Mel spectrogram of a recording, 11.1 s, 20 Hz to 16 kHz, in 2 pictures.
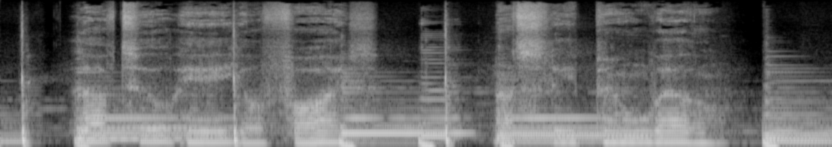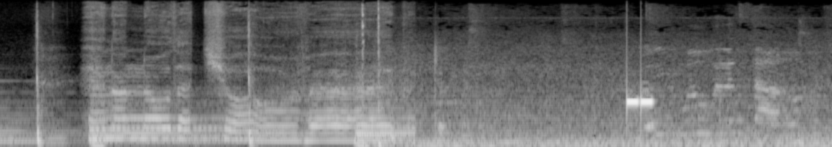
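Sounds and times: short electronic beep: 0:09.7 - 0:09.9.

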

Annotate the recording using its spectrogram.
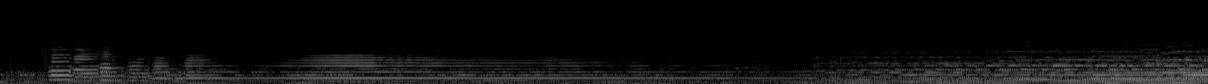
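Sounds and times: horn line sustained chord: 0:00.5 - 0:12.0.

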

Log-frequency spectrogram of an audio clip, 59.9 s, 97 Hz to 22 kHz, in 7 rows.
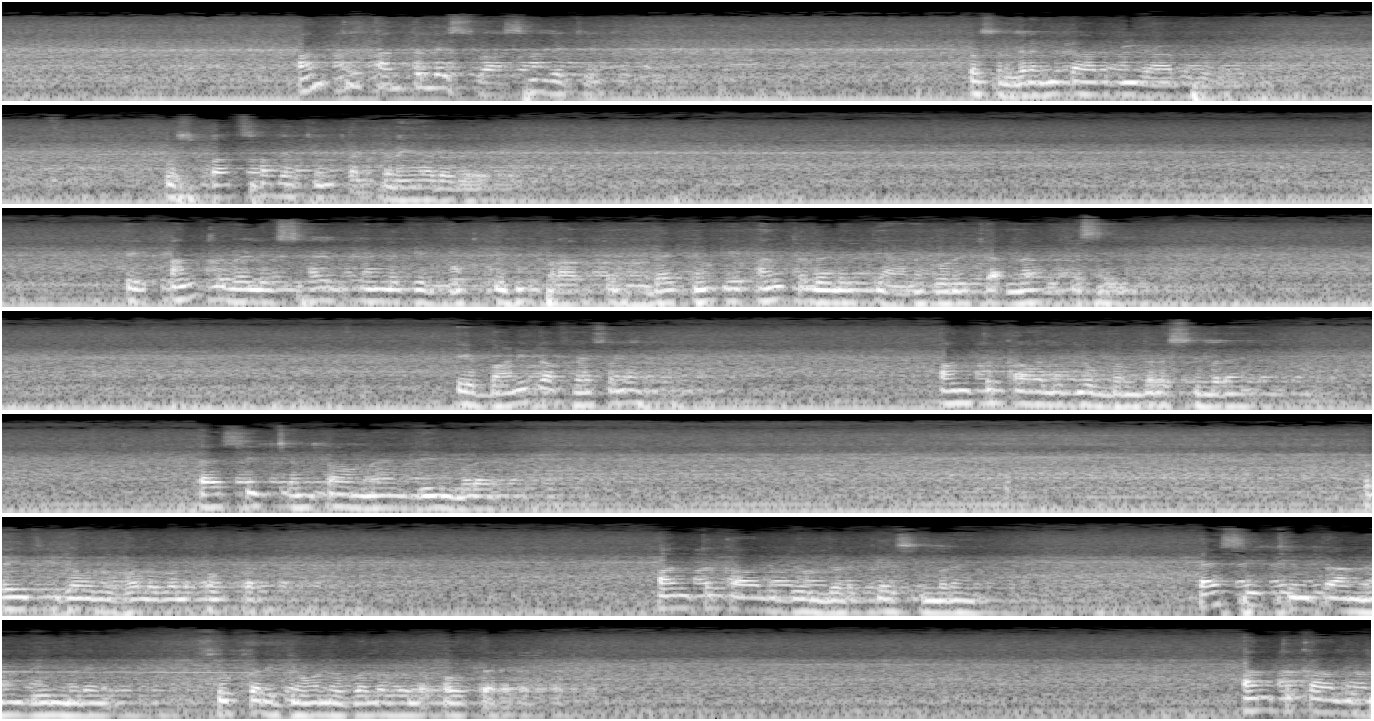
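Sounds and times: electric fans whooshing: 0:00.0 - 0:59.9
low hum: 0:00.0 - 0:59.9
low steady drone: 0:00.0 - 0:59.9.

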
